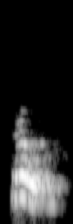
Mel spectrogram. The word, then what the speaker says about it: rho: Ini bacanya adalah rho.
